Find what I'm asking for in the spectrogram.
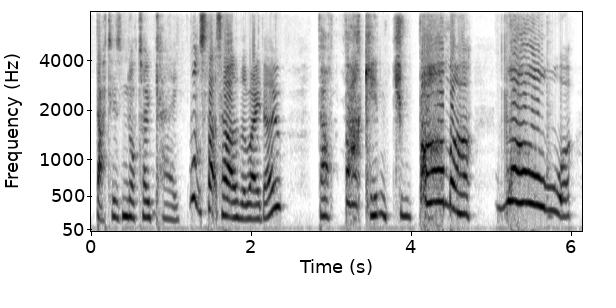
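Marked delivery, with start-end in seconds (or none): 2.8-6.0 slow, loud, high thrill at the drama. Real, not acted. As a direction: savour the drama, then whoa.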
